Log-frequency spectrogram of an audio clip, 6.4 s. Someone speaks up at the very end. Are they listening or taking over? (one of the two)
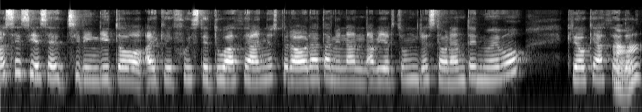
listening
